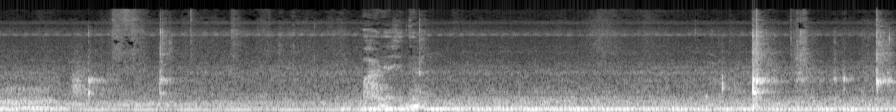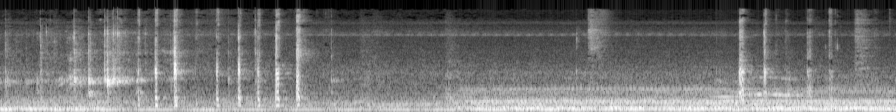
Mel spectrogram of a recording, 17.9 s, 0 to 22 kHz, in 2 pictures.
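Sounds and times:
low hum: 3.3 - 9.8, 13.4 - 17.9.

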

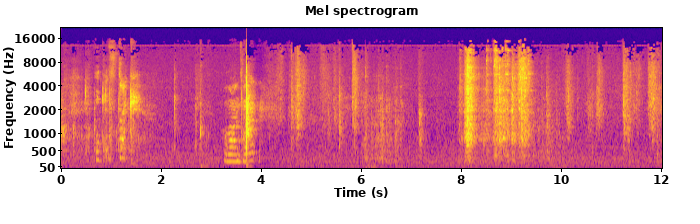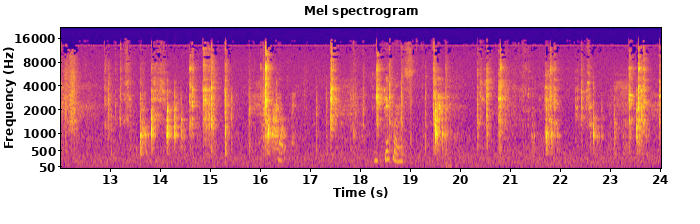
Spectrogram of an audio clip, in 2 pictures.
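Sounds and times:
rattling clatter: 8.0 - 10.0.

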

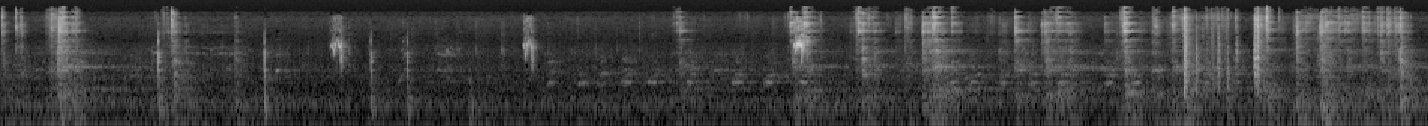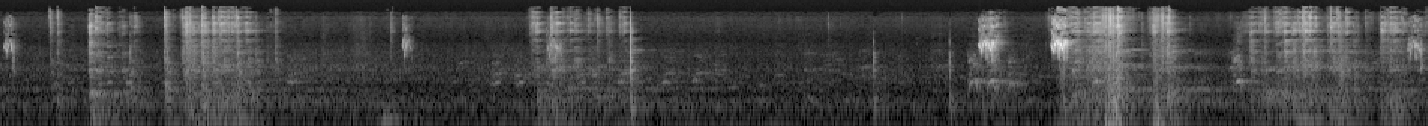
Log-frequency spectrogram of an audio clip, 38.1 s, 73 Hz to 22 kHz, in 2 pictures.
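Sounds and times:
budgerigars chattering: 32.1 - 32.4.

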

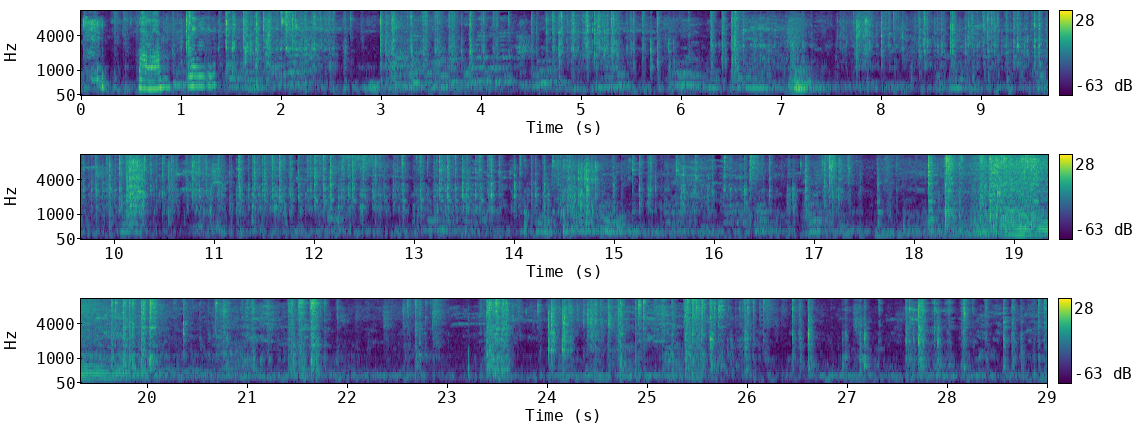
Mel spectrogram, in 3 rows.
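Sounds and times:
metal cover scraping: 14.3 - 22.0.

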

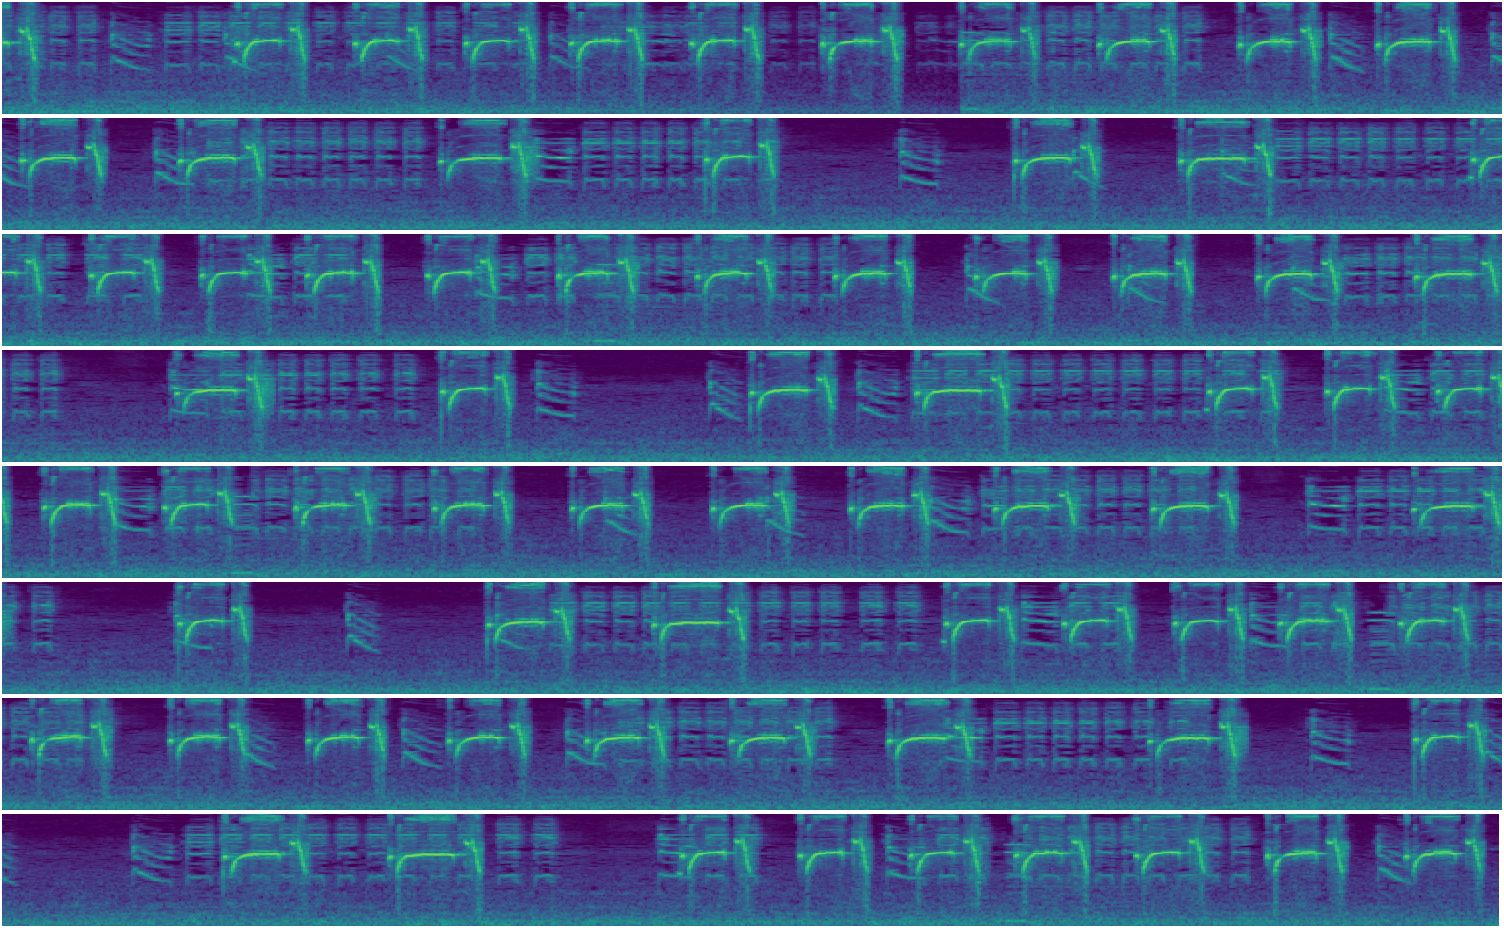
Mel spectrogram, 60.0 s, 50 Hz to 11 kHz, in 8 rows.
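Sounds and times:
bird downward-sweeping calls: 0.0 - 25.4, 26.0 - 59.9
nestling begging calls: 0.0 - 25.4, 26.0 - 59.9.

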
